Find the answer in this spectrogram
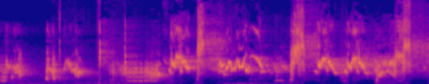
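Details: A happy pet male budgerigar sings indoors as part of his daily routine, stringing quick looping whistled chirps together with buzzy chatter and sharp clicks after a brief opening pause.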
